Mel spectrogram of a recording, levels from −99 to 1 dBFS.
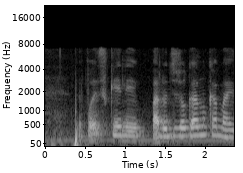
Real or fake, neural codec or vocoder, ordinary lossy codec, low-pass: real; none; none; 7.2 kHz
